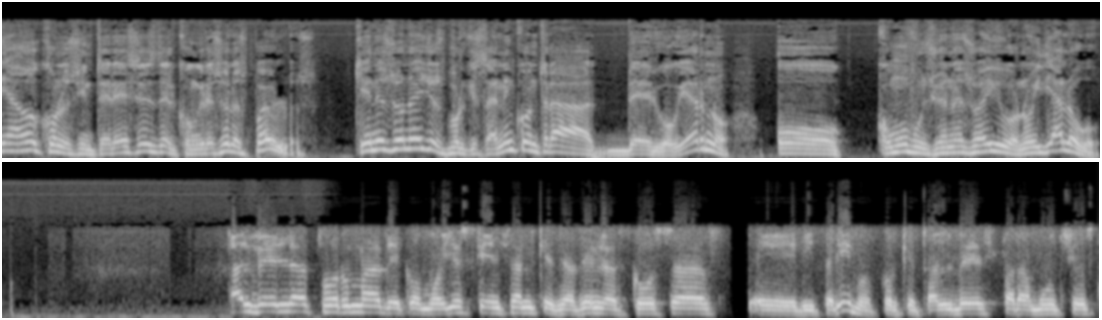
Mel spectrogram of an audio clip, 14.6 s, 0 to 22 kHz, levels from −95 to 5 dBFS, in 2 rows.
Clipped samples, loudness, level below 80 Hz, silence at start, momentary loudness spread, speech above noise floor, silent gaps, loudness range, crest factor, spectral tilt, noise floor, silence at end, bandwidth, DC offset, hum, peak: under 0.1%; -17 LUFS; -44 dBFS; 0 s; 4 LU; 25 dB; none; 3 LU; 12 dB; -4.5 dB/octave; -41 dBFS; 0 s; 13.5 kHz; under 0.1%; none; -4 dBFS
